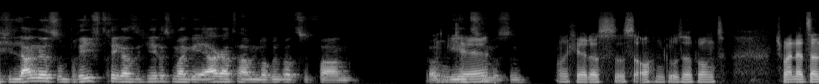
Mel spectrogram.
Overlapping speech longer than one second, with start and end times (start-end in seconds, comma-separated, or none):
none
